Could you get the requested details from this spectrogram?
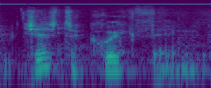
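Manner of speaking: whispered aside. Shown as a demonstration.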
